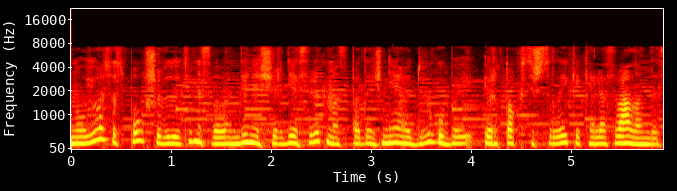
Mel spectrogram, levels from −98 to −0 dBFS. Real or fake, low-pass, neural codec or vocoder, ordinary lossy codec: real; 7.2 kHz; none; AAC, 32 kbps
